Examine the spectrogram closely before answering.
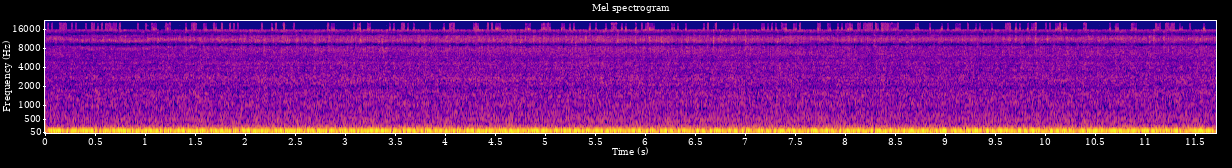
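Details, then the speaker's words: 1951 Buick turbo LS V8 at idle with PCM-controlled Ford electric cooling fan on (30 A breaker, 80 A relay): smooth rumble with constant rush of fan air; fan drops temperature 5 degrees quickly, working normally. "I'll let it turn on one more time. You see how fast it drops that 5 degrees. These Ford fans really do move air."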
